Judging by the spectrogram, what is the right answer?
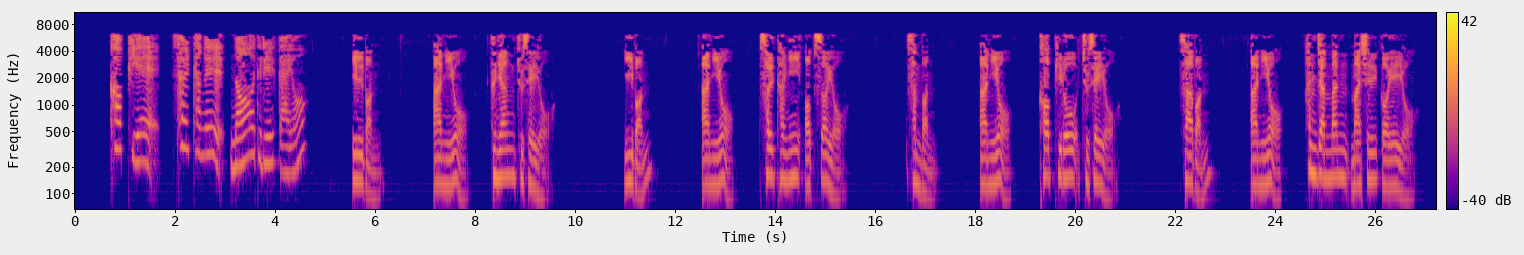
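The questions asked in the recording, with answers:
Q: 커피에 설탕을 넣어 드릴까요?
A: 1: 아니요. 그냥 주세요.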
